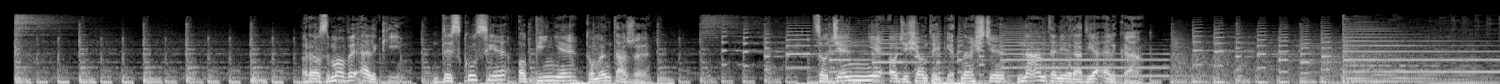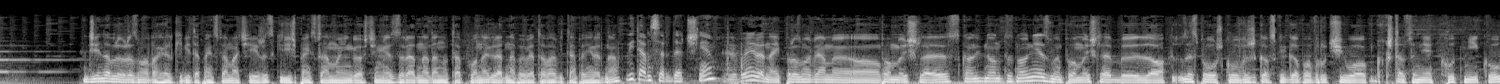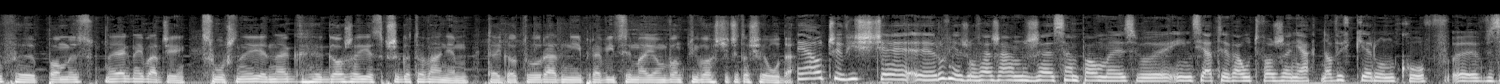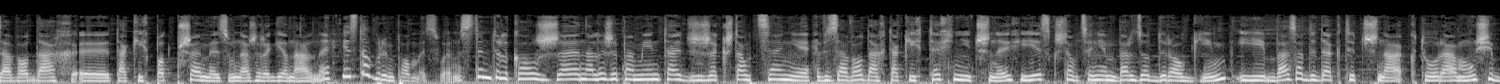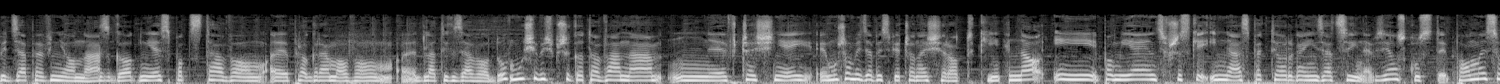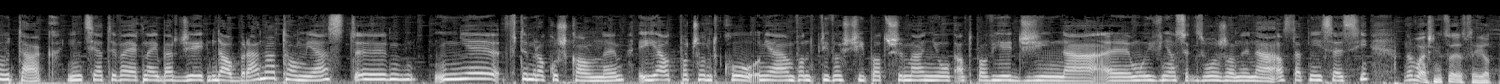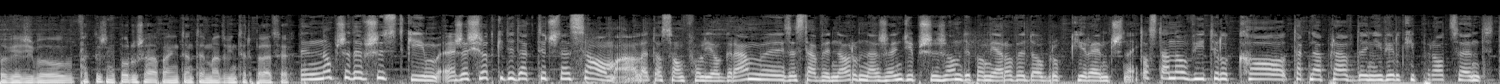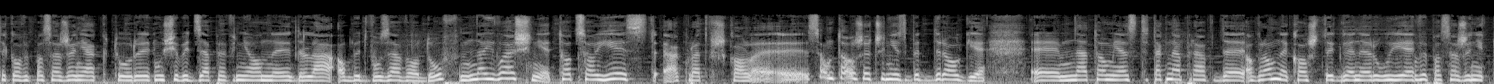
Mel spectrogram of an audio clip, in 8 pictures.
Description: Powiatowi radni opozycji mają jednak wątpliwości, czy uruchomienie nowych kierunków jest odpowiednio przygotowane. Gościem Rozmów Elki była dziś Danuta Ponek, radna powiatowa PiS.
